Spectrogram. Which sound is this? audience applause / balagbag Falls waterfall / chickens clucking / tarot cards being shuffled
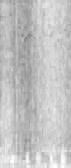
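chickens clucking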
